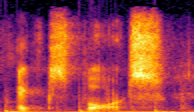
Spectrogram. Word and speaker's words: export: export it's export if if it is a verb it's action force on the second syllable here we start with the Expo artist so it must be a noun export export so the action must be in the first syllable export export export deep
